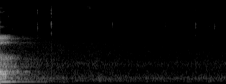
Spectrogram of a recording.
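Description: Faint, sparse clicks and taps of a stylus on a drawing tablet during handwriting, over quiet room hiss. The tail of a spoken word fades out at the start.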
